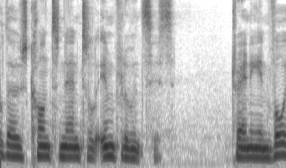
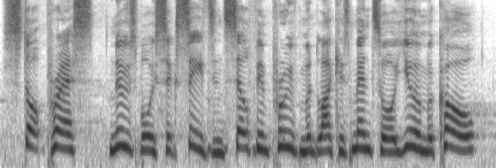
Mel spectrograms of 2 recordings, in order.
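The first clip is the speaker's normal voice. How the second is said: high, bright street newsboy calling out a headline; newsboy cry; 8 semitones higher than usual. Acted. Newsboy announcing Ewan's self-improvement, high headline cry. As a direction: shout it like a paper seller.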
